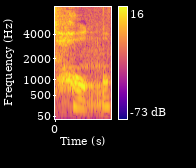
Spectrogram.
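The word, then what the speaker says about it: 红: The word red in Chinese is hong, which also sounds like the word hong for flooding.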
